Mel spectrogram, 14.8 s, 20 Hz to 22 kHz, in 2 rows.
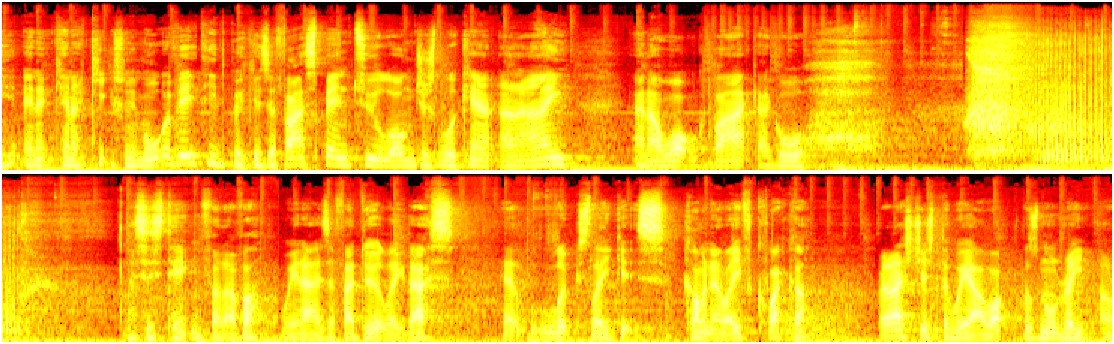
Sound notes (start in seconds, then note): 6.4 annoyed grunt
